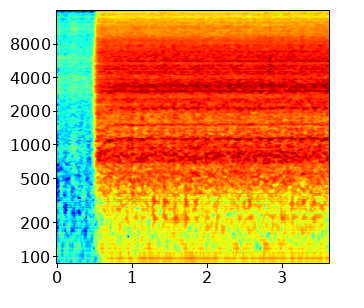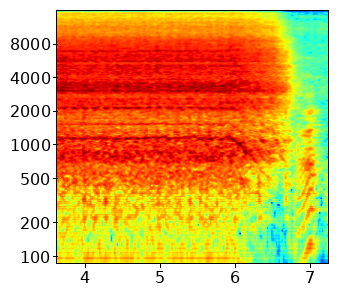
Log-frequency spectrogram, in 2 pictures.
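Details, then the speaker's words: Graco 390 paint sprayer motor after brush replacement and thermistor refit, test run with pressure turned down then up: quick spin-up to a steady high whir, no grinding, scraping or smoking; motor healthy. "smoking, no grinding, none of that, so apparently everything's good to go."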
